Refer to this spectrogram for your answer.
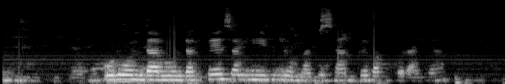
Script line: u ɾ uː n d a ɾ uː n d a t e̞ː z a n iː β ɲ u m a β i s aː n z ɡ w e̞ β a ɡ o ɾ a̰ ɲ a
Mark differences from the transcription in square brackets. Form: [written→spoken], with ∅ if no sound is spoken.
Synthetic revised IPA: u ɾ uː n d a ɾ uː n d a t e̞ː z a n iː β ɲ u m a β i s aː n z ɡ w e̞ β a [ɡ→k] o ɾ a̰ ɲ a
